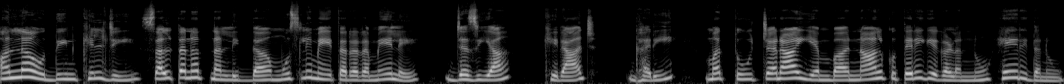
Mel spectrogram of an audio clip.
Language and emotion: Kannada, neutral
